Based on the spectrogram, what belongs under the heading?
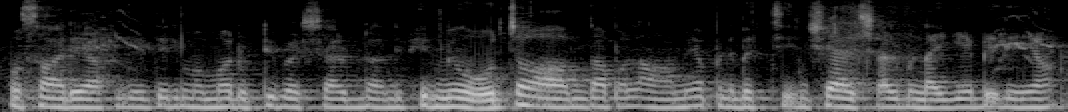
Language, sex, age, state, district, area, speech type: Dogri, female, 45-60, Jammu and Kashmir, Samba, rural, spontaneous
